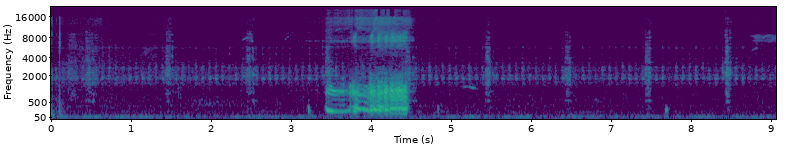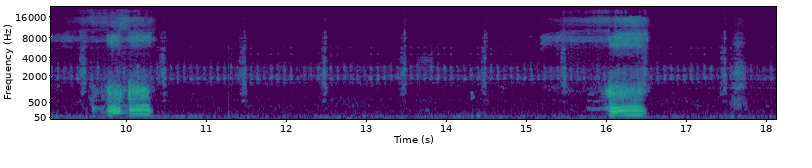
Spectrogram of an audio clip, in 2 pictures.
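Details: Sleeping Maltese dog snoring, three loud rasping snorts spaced about six seconds apart, each lasting roughly a second, with near silence and faint hum between them.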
